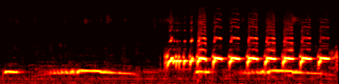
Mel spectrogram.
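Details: Zebra dove calling loudly to a rival: a low, drawn-out, slightly falling coo comes first, then a rapid string of higher, clipped notes repeats about four times a second.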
